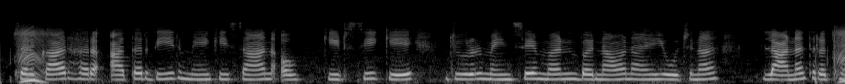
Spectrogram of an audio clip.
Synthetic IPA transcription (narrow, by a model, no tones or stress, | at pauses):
səɾkaːɾɦəɾaːt̪əɾd̪iːɾmẽkɪsaːnɔːɾkɪɾsiked͡ʒuːɾəlmẽɪnsemənbənaːʋənaːejoːd͡ʒna | laːnət̪ɾət̪ʰ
